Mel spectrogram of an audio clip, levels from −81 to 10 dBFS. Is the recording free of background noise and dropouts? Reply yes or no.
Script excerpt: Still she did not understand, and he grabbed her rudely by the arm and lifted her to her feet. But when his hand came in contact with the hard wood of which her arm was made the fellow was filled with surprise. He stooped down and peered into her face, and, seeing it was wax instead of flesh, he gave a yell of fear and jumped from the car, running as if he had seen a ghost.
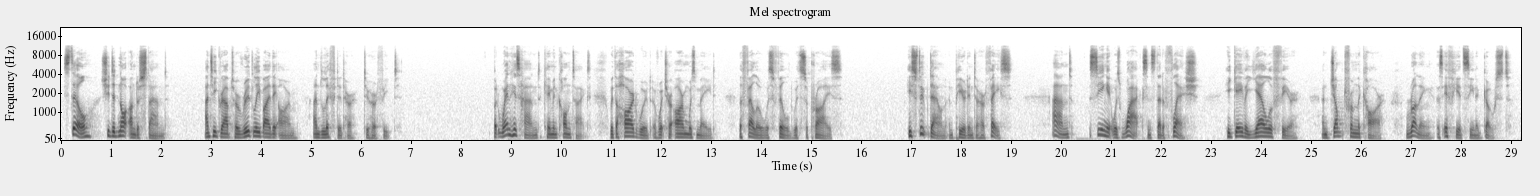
yes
